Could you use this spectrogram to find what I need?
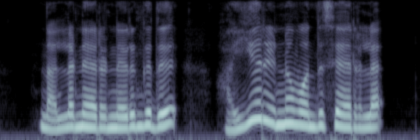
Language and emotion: Tamil, sad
